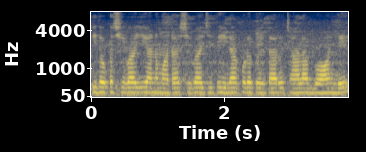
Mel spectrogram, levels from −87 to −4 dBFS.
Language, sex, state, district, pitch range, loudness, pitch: Telugu, female, Telangana, Nalgonda, 165-175 Hz, -16 LUFS, 175 Hz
